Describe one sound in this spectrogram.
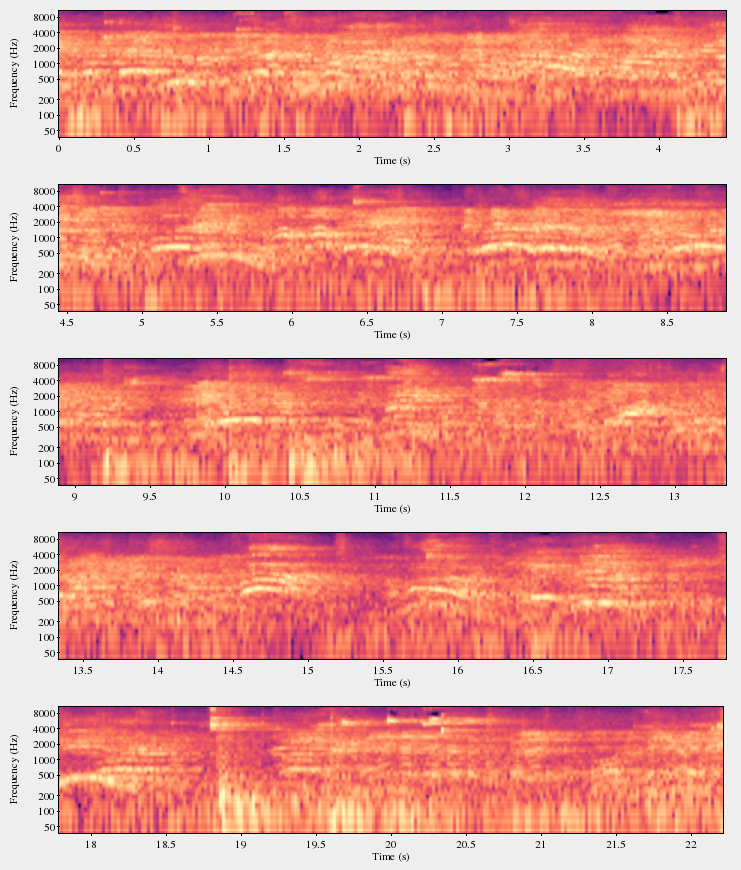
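Many young men and women shout and call out across a large echoing gym.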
